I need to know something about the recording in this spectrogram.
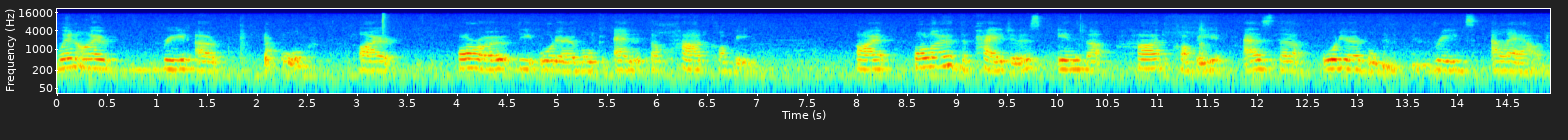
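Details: Woman with expressive (Broca's) aphasia after a 2013 hemorrhagic stroke from a ruptured congenital AVM at age 32, about three years post-stroke; word-finding difficulty, reading aloud still difficult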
